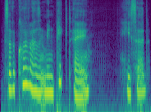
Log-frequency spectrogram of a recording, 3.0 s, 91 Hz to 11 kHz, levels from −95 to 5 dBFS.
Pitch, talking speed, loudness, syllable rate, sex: 230 Hz, 180 wpm, -17 LUFS, 5.1 syllables/s, female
